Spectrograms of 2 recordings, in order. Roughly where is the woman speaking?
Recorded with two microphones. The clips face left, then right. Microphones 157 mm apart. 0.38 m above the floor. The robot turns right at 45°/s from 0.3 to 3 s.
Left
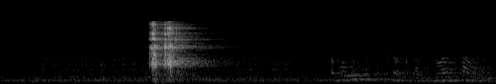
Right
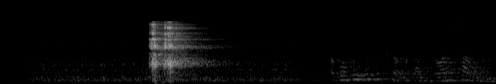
Centre.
